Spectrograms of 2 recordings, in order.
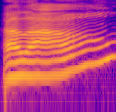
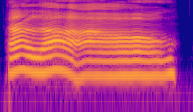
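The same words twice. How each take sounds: First: A curious bird asking again; questioning parrot. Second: A parrot's shrill, slightly higher squawked hello; screeching parrot. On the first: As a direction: parrot hello rising up at the end, slightly higher. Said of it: "Mango repeated". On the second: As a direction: squawk it like a broken doorbell. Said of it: "loud, screeching". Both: A narrator's reading.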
